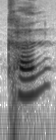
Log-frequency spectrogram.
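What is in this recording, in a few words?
"ken2", Mandarin Chinese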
